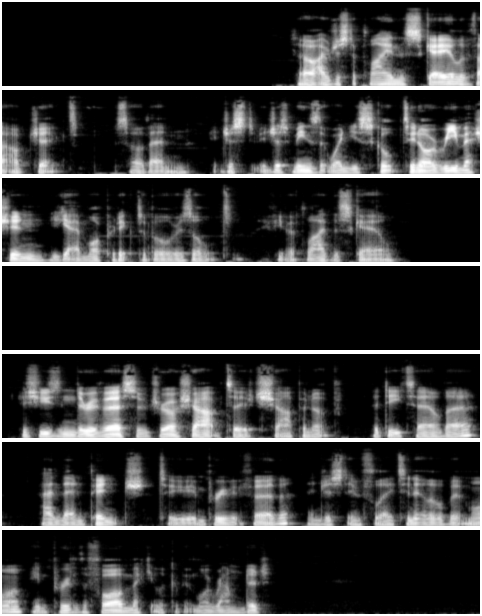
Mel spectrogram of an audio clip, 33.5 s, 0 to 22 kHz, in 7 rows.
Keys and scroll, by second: 0.5 u, 2.3 d, 3.7 o, 4.2 shift+d, 5.3 v, 6.8 j, 24.1 p.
